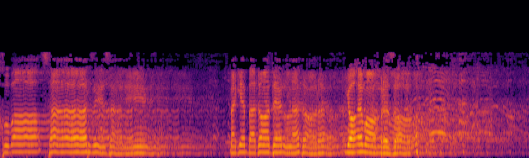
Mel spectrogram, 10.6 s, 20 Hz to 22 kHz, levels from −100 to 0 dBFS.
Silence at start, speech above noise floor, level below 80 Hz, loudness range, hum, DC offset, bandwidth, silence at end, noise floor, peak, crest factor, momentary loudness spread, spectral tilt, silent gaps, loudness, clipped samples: 0 s; 23 dB; -66 dBFS; 6 LU; none; under 0.1%; 5.8 kHz; 0.05 s; -48 dBFS; -6 dBFS; 22 dB; 20 LU; -11 dB/octave; none; -26 LUFS; under 0.1%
